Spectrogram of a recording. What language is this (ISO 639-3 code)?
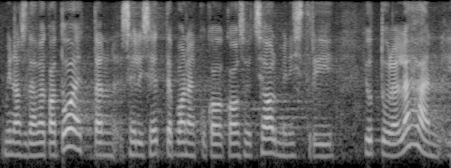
est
